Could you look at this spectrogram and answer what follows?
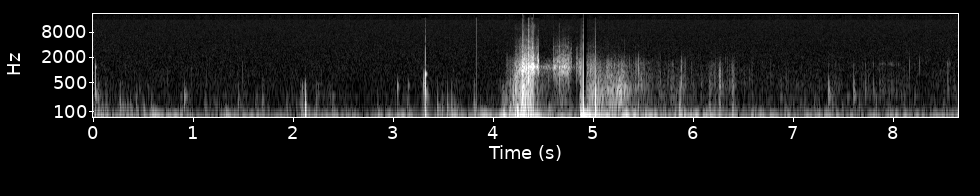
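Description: Low gurgling and rumbling with a louder bubbling surge midway, ordinary stomach rumbling from gas and fluid moving through the gut.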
